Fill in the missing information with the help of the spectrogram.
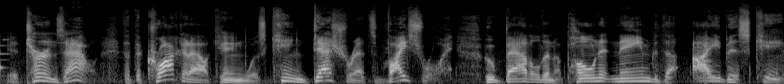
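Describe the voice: A man's put-on character voice at medium pitch, bright and sharp with a slightly husky edge and vocal fry, swinging widely in pitch at a fairly slow pace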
